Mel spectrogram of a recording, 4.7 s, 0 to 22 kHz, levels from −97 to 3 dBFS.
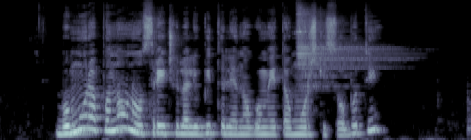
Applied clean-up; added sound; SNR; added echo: classical method Wiener filter.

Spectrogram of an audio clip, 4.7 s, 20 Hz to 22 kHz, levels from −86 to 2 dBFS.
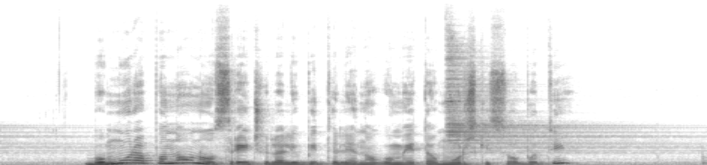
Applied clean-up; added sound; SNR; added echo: none; Crash cymbal + Subway, metro, underground; 18 dB; none.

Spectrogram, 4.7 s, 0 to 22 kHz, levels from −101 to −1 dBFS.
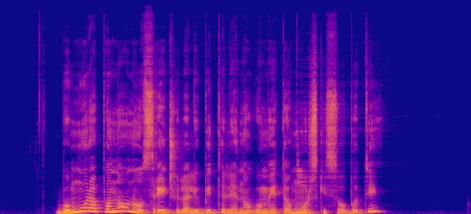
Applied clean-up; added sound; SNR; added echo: neural mask model DeepFilterNet 3.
